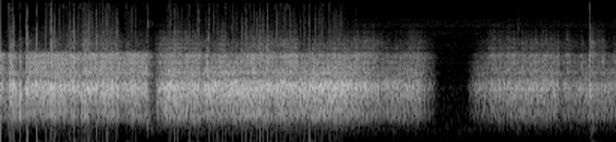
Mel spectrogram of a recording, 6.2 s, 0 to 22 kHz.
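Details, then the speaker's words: Realistic TRC-453 CB radio with very loud receive that cannot be turned down: harsh static hiss from the speaker with brief dropouts; suspected bad solder joint on the mode switch, later traced to the mode switch ground. "so i'm thinking it's probably the motor switch soldering the soldering punch might be bad so i have to go and take off this bezel little bit deeper"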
